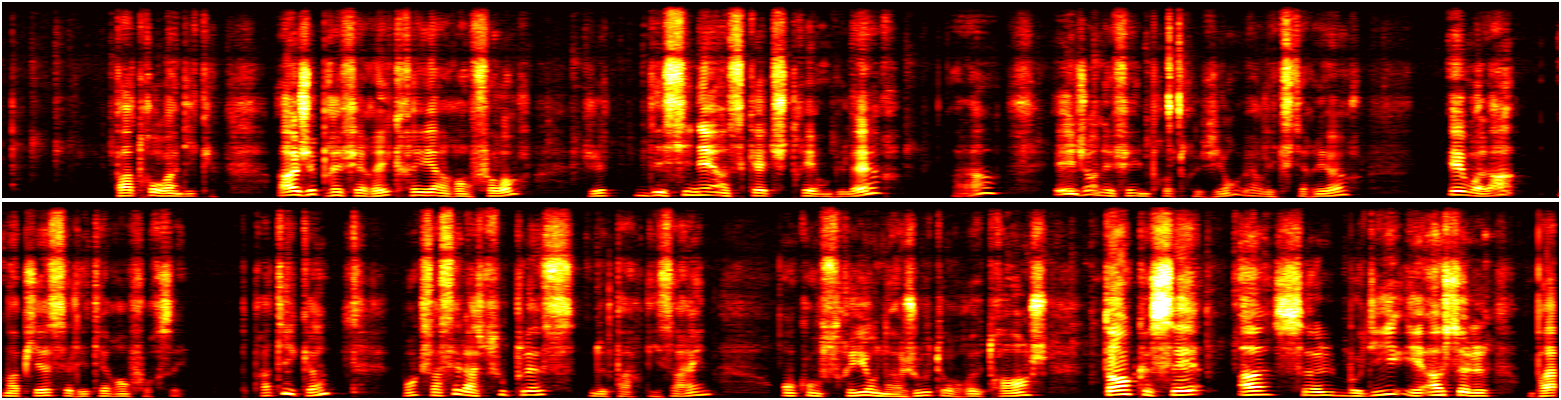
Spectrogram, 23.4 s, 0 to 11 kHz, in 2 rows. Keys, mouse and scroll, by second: 1.3 click, 2.9 click, 4.9 click, 8.3 click, 8.8 space, 9.6 click, 10.1-14.8 drag.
